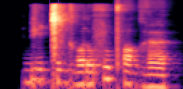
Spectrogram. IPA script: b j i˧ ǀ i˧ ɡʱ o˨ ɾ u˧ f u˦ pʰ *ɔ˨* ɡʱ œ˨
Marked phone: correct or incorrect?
correct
